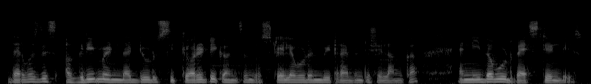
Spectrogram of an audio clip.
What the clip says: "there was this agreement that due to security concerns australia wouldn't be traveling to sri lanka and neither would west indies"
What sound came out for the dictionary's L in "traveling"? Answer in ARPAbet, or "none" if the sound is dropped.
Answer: none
